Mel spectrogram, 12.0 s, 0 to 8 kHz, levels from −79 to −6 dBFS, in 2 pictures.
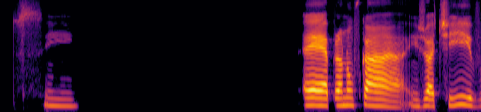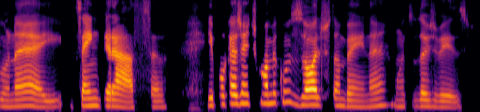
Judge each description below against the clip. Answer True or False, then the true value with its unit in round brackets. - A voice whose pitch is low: False (185 Hz)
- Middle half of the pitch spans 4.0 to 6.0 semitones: False (3.0 semitones)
